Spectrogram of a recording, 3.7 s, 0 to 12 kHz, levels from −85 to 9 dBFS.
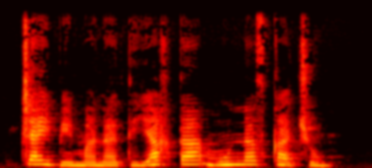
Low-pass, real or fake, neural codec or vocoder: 10.8 kHz; real; none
